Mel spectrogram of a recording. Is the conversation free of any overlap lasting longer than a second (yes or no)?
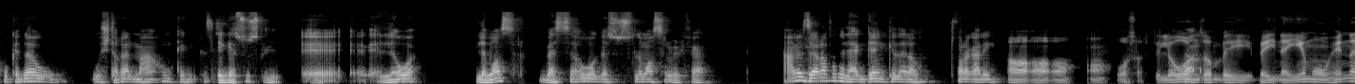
yes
